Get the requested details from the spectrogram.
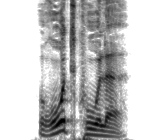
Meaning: nominative/accusative/genitive plural of Rotkohl
- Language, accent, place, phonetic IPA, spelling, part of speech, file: German, Germany, Berlin, [ˈʁoːtˌkoːlə], Rotkohle, noun, De-Rotkohle.ogg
